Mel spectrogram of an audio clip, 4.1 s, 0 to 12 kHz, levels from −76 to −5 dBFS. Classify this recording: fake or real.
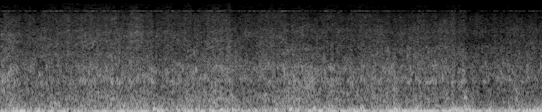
fake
